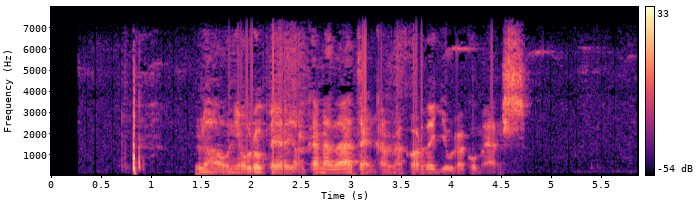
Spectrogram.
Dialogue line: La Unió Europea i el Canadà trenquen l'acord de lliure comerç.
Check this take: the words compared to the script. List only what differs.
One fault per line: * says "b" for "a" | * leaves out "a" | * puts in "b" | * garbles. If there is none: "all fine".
all fine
